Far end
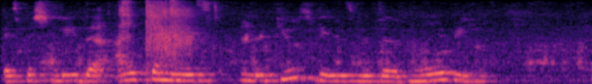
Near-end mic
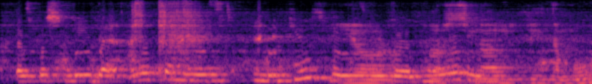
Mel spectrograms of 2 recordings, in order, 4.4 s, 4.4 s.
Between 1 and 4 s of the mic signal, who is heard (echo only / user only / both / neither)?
both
